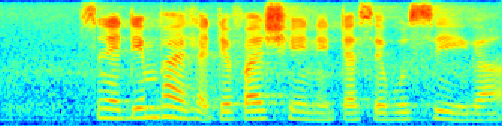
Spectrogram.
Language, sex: Swati, female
